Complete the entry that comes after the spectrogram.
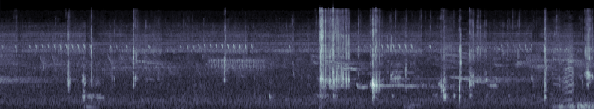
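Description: Close-up chewing and crunching of roasted rat meat, with a cluster of loud crunches about halfway through and smaller clicks of chewing and handling around it. A rapid, evenly pulsed high chirping continues in the background through the first half.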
